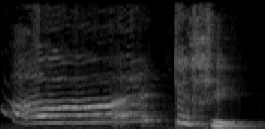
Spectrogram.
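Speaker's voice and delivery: big high sneeze bursting out; loud cartoon sneeze; roaring sneeze. A narrator's reading. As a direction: let a huge sneeze explode. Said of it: "roars Portly".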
